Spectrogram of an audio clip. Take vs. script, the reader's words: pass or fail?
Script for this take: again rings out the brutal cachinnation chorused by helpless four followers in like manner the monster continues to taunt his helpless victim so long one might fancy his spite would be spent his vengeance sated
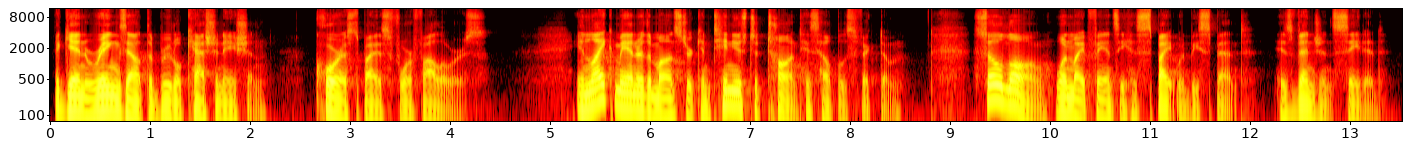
fail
